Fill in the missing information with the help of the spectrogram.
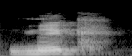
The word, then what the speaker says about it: MIC: Now, I guess I would call it the military intelligence corporatocracy complex, MIC, with a hard C, because you get two of them.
